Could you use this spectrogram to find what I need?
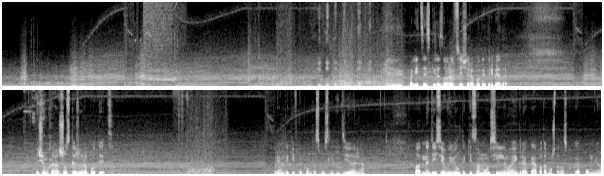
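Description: A racing car engine roars and revs at high speed.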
